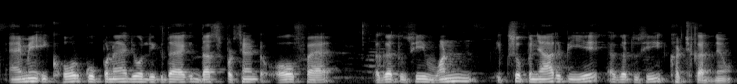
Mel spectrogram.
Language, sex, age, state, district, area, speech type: Punjabi, male, 45-60, Punjab, Fatehgarh Sahib, rural, spontaneous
